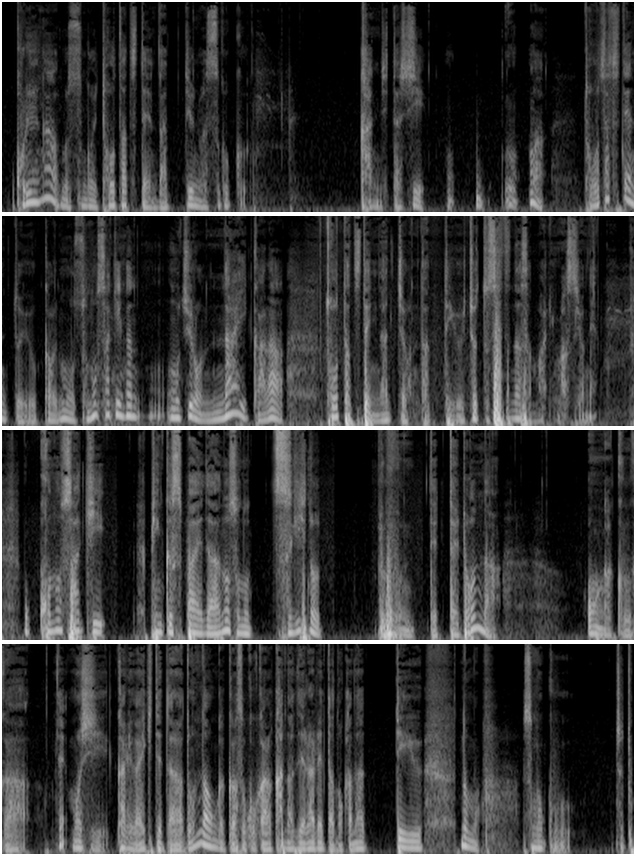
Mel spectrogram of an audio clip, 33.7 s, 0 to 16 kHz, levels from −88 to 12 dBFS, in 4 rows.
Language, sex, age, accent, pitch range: Japanese, male, 50-69, native, 90-140 Hz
